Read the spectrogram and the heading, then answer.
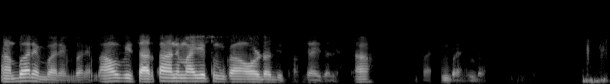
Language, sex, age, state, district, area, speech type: Goan Konkani, male, 30-45, Goa, Canacona, rural, conversation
